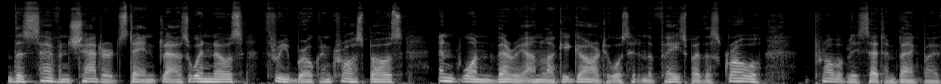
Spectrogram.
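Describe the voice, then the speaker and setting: A man's voice: fairly low pitch, darkish tone. A man reading scripted fan fiction aloud as an amateur story narrator.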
